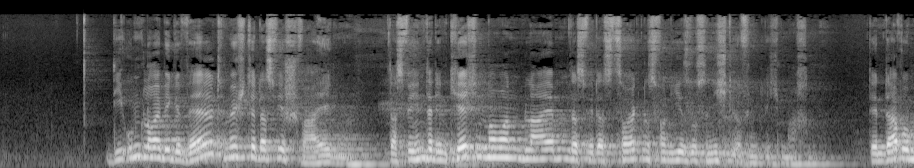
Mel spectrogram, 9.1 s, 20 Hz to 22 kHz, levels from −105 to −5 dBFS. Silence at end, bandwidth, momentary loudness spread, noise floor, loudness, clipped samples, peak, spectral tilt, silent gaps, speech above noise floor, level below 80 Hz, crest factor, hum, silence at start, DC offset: 0 s; 16.5 kHz; 13 LU; -61 dBFS; -25 LUFS; under 0.1%; -8 dBFS; -5.5 dB/octave; none; 38 dB; -50 dBFS; 18 dB; none; 0.85 s; under 0.1%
